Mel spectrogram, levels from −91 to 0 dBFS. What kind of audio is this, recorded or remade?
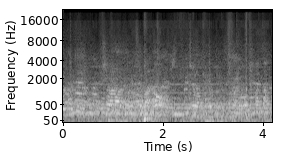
remade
